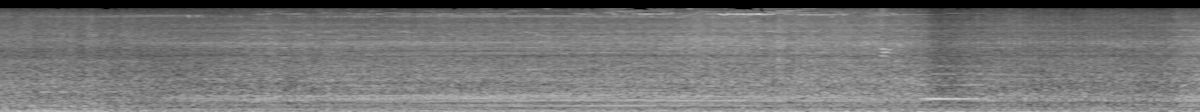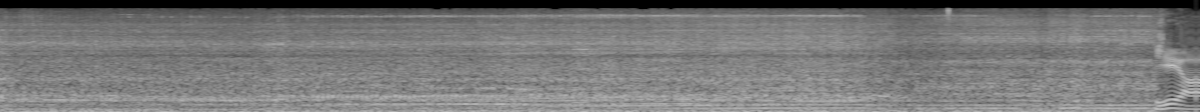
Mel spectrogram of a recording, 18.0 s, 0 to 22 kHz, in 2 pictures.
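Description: BMW G310 GS single-cylinder motorcycle engine running while riding in city traffic, its note rising and falling a little with speed, under steady wind noise on the microphone.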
